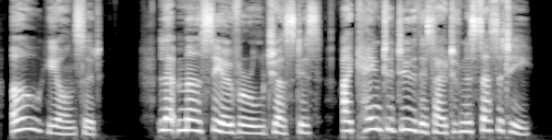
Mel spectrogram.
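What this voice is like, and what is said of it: British accent. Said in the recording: “For more British accent training”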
